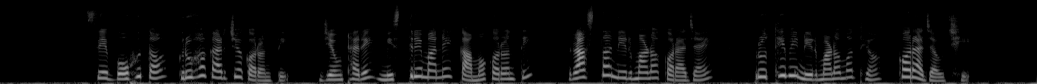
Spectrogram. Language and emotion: Odia, neutral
